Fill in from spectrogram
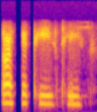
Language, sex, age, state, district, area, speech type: Kashmiri, female, 18-30, Jammu and Kashmir, Srinagar, urban, conversation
